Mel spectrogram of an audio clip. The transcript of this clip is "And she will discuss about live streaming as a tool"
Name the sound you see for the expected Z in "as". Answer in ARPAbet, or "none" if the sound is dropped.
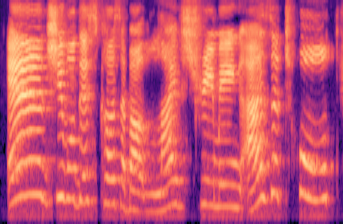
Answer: Z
